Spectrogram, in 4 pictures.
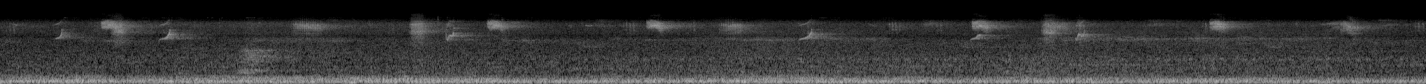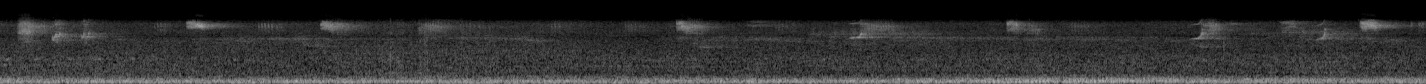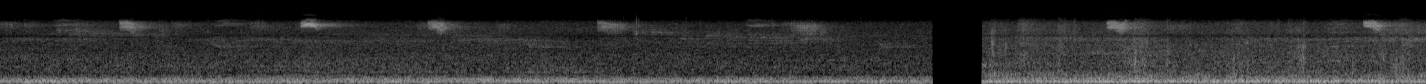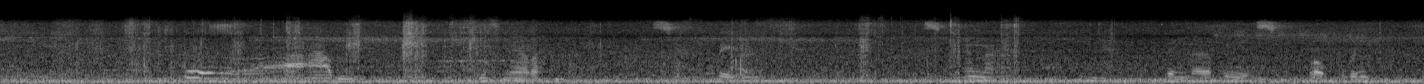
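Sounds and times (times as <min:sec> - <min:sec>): steady low rumble: 0:38.4 - 0:55.1.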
